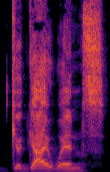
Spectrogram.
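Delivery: normal talking voice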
